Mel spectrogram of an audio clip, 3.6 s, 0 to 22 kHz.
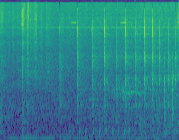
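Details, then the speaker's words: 2005 Kawasaki Prairie 700 ATV, engine stopped, rear cylinder valves just adjusted to spec: crisp light ticks about five per second as rockers are worked by hand; clearance now correct, compression still 50. "All right, rear cylinder valves are now within clearance, and those are set to spec."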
